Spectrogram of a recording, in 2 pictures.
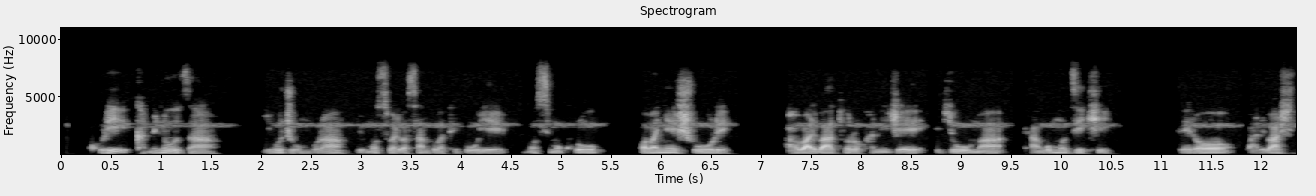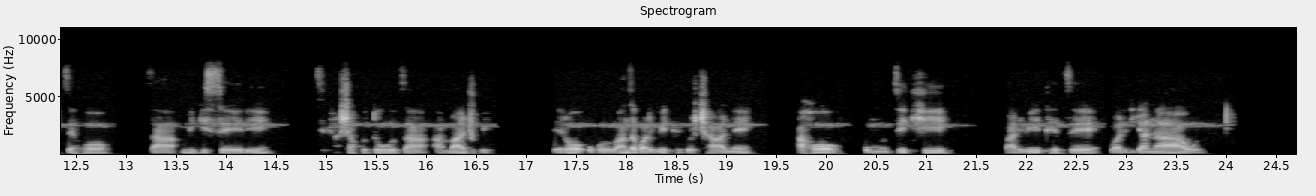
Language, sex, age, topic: Rundi, male, 36-49, education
